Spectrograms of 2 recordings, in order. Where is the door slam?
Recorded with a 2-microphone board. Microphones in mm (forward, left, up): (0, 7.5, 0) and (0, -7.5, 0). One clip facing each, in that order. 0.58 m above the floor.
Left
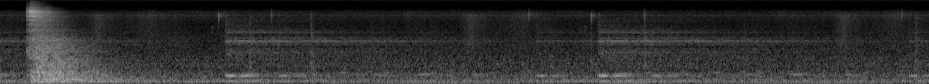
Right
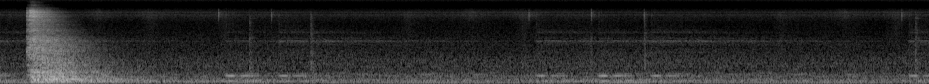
15° right (ahead or behind), 5.5 m.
